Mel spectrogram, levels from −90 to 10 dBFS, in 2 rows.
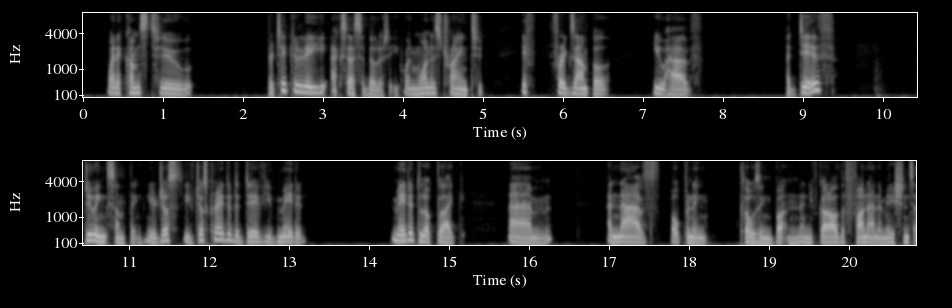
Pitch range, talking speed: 120-150 Hz, 135 wpm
